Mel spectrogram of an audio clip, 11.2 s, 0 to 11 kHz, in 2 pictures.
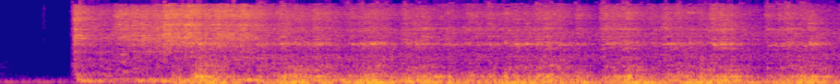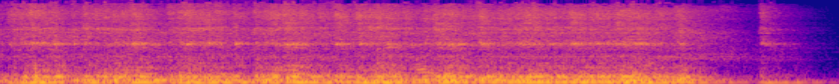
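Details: Car with an Aces Killshot fuel injection install, first start after plumbing is done; earlier no-starts came from the ECU dropping below 10 volts while cranking. Short crank, then a steady, even, deep idle with no misses; clean start.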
